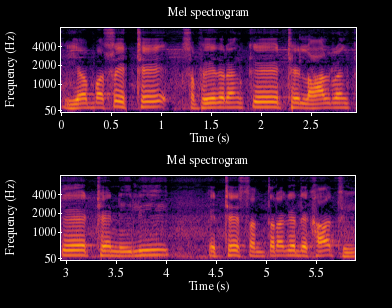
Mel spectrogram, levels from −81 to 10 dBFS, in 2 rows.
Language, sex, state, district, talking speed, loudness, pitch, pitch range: Chhattisgarhi, male, Chhattisgarh, Bilaspur, 205 wpm, -14 LUFS, 165 Hz, 155-175 Hz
